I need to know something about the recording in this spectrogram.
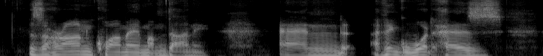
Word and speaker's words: Zohran Kwame Mamdani: This is how he does it. I'm running against a man named Zoran Mandami. He's a socialist. If you can respond to that and tell us how you say it, your full name. Zohran Kwame Mamdani.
